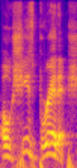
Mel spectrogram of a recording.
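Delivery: ordinary delivery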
